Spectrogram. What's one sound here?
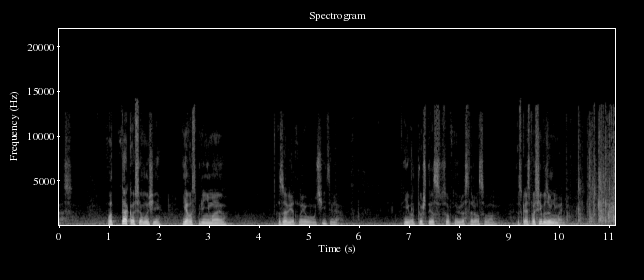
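An older man speaks with emphasis through a microphone in a large hall.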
